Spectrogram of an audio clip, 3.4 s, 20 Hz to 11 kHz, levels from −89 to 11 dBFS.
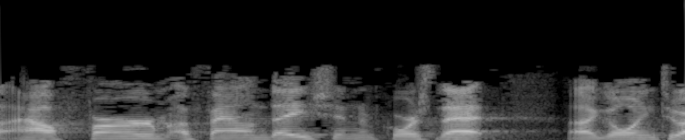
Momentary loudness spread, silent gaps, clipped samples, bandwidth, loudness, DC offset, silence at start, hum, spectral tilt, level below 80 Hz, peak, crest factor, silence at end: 13 LU; none; under 0.1%; 6.2 kHz; -24 LUFS; under 0.1%; 0 s; none; -5.5 dB/octave; -70 dBFS; -4 dBFS; 20 dB; 0 s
